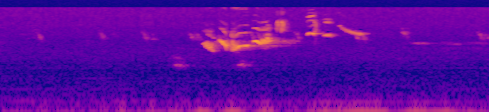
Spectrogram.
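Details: A common blackbird sings hidden in a tree, one brief phrase of mellow fluted notes that breaks into a higher, squeaky twitter, over a low steady rumble.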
